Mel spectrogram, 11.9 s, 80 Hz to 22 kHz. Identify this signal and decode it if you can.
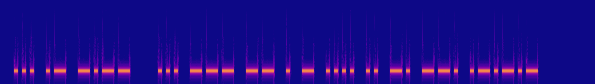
Morse code, heard as a keyed tone, about 15 wpm, 700 Hz. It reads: SAY SOMETHING.
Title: Sentences from Top 1200 Words 15wpm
